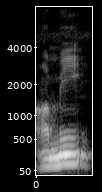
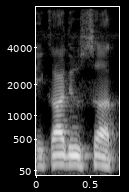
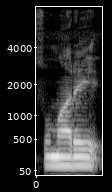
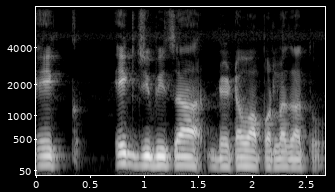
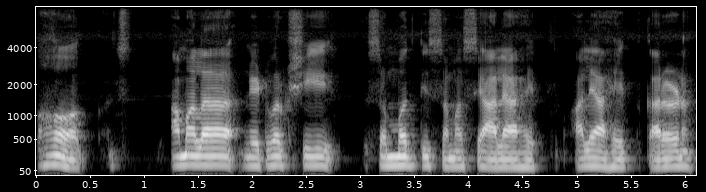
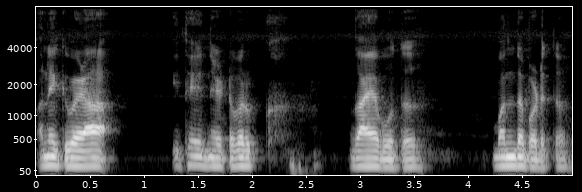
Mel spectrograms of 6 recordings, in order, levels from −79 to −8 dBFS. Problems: background sounds at intervals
